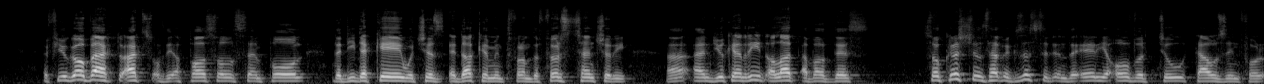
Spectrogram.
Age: 50-69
